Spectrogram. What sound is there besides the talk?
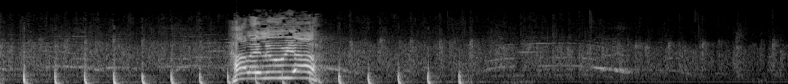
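audience clapping hands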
